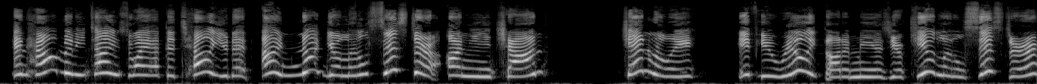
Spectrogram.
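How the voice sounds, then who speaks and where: Squeaky, indignant little rabbit mascot. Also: female voice, sharp tone, no room sound, studio quality, exaggerated voice. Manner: whiny, scolding, exclaiming. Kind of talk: dramatized audiobook character reading.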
